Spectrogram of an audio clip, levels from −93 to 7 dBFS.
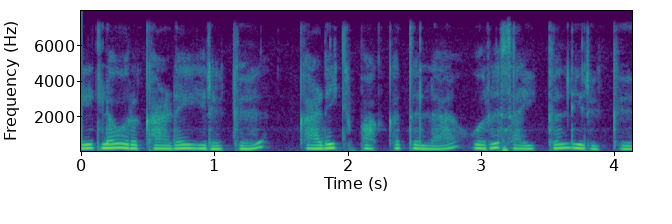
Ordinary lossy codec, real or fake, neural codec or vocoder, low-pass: Opus, 64 kbps; real; none; 7.2 kHz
